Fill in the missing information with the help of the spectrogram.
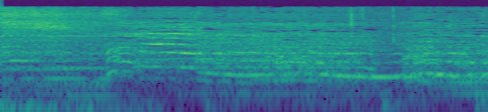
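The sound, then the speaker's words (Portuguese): A dog whines in long, wavering high tones over a song, its pitch sliding up and down as it keeps going without a pause. “o cão está a reclamar. É isso, chamar isto um dueto. Ele não está a cantar, ele está a reclamar.”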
